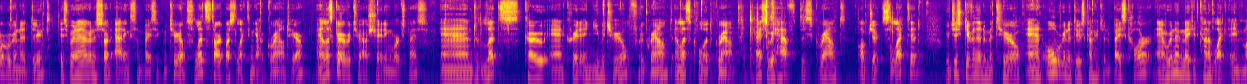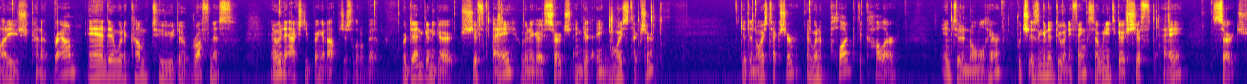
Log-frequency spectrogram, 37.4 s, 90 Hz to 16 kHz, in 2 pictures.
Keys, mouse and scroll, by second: 4.0 click, 5.8 click, 6.4-7.3 scroll down 3, 6.5 KP_0, 7.3-7.6 shift+middle drag, 7.6-8.4 scroll up 2, 8.4-9.2 scroll up 1, 9.2 click, 11.6 Return, 13.0-13.4 scroll down 2, 13.4 g, 13.4 click, 13.9 right click, 18.0 right click, 18.2-19.4 drag, 19.7 click, 23.0-37.4 drag.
